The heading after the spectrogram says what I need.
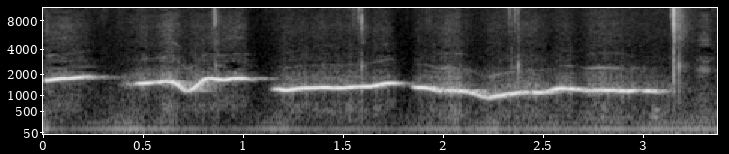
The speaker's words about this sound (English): Um, that was actually a pretty accurate whistle there. That, that sounded decent. Well, um, at least by compared uh, to my own whistling.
